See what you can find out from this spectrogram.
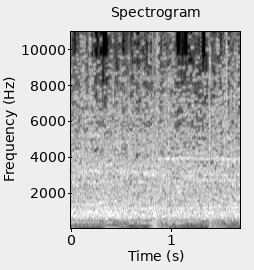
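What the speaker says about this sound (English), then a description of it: "I think this crowd's giving these superstars a piece of their minds, King." Arena crowd cheering in the WWE Smackdown vs RAW 2007 wrestling game during a women's ironman match, a loud, dense, continuous roar with a couple of swelling shouts, and commentators talking over it.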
